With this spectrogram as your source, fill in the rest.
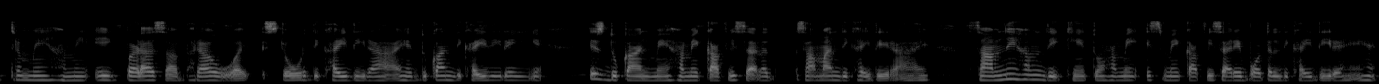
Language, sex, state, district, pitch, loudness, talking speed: Hindi, female, Uttar Pradesh, Jyotiba Phule Nagar, 190 Hz, -44 LUFS, 180 wpm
